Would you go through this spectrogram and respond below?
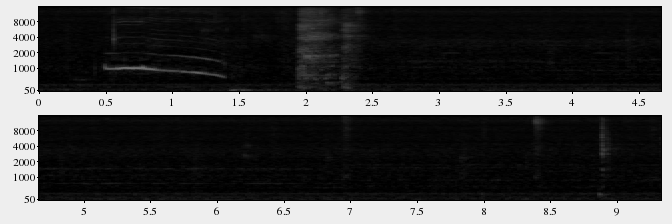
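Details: Kitten named Mamedaifuku meowing indoors: a single clear meow under a second long, starting high and sliding downward, followed by a short knock or clatter, then a quiet room with a low steady hum.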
